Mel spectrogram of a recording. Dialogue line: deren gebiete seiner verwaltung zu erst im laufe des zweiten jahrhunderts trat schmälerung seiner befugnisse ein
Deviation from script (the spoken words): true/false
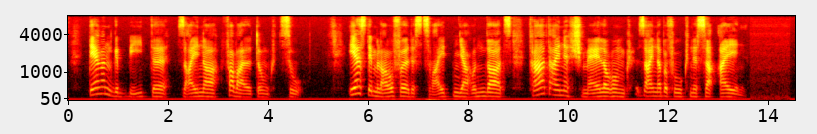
true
